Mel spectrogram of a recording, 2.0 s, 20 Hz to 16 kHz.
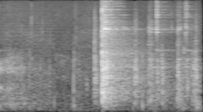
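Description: A wire retainer being pulled out of a John Deere 318 garden tractor's brake linkage with pliers: a brief metallic scrape about a second in, followed by several small clinks.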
